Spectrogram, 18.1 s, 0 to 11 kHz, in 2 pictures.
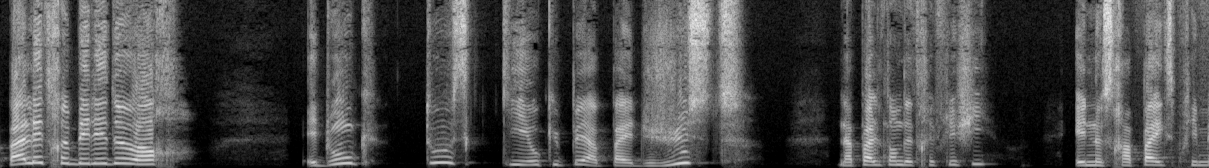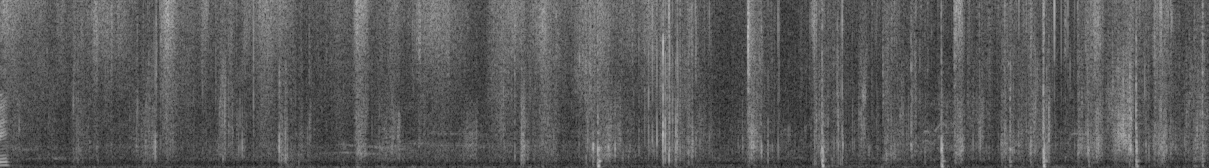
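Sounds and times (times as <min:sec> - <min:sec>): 
speech: 0:00.0 - 0:01.4, 0:02.3 - 0:05.6, 0:06.3 - 0:09.3
crunchy footsteps of people walking: 0:08.8 - 0:18.1.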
